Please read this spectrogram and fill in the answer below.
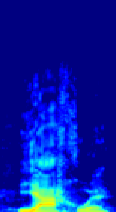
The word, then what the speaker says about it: Yahweh: que a gente pronunciaria alguma coisa como Yahweh, então, quando Deus ele se apresenta, ele diz: Eu sou.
